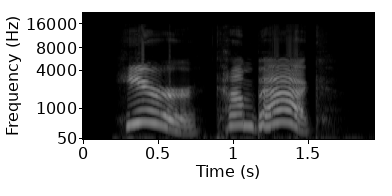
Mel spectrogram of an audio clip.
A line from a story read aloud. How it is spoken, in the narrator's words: cried Tip in a frightened voice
